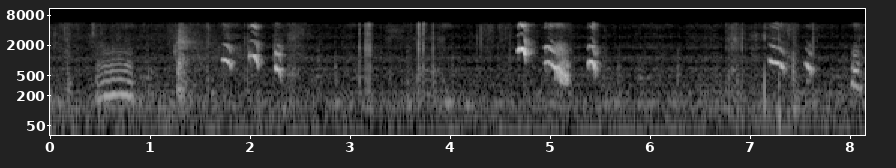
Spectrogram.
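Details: Three-week-old puppies from litter H whimpering: thin, high, wavering cries in short bursts, some rising and falling, scattered across the recording with quiet gaps and a few soft clicks between.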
